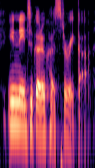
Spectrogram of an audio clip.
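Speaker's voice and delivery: usual speaking voice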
